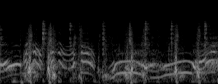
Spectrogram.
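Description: A man's high-pitched, wavering yowling fight cries, the pitch sliding up and down, over quick sharp swishes and clacks of spinning nunchaku.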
